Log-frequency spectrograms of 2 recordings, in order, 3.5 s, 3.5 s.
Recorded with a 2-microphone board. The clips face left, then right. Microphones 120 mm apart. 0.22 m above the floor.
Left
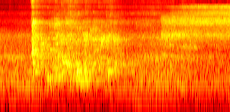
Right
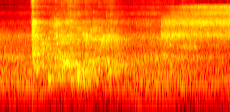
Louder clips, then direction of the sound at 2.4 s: Right 1 dB; 15° left (ahead or behind).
